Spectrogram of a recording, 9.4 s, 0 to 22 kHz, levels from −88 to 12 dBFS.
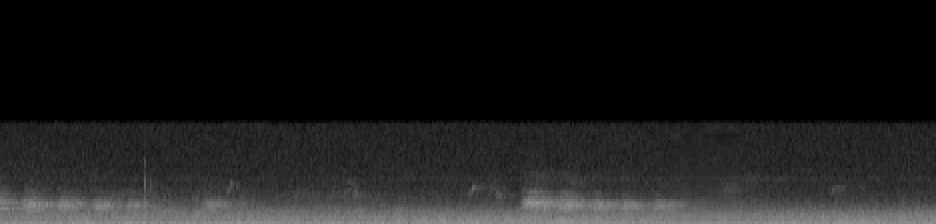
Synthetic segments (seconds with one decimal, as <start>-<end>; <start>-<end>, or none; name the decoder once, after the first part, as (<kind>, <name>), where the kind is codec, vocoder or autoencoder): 6.7-7.4 (vocoder, Vocos)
